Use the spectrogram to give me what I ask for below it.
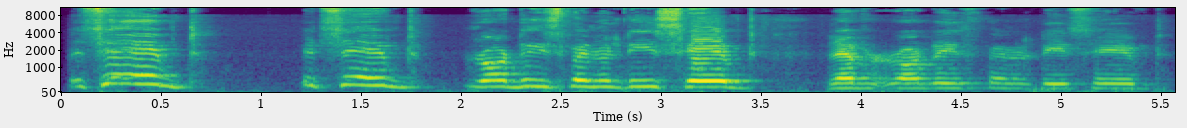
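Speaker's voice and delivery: screaming high and loud; ecstatic shout. Real, not acted. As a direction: erupt with joy at the save. Keeper saves, commentator erupts.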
